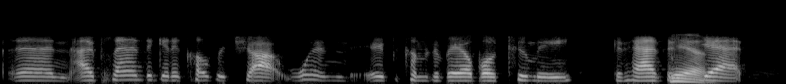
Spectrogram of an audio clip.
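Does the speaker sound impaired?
Yes: cerebral palsy; birth onset.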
